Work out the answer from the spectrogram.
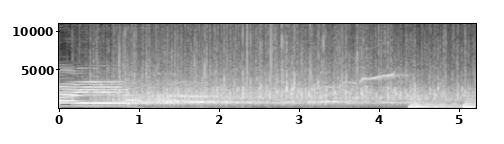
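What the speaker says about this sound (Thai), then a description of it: "ขอเสียงปรบมือกับโชว์จากน้องฟ้องและน้องเข้าใหม" Audience applause greets a children's yoga performance on a kids' audition show, a dense, steady wash of clapping carrying on for several seconds as piano notes ring out at the start and again near the end.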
